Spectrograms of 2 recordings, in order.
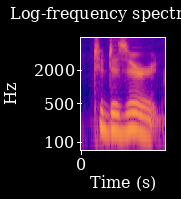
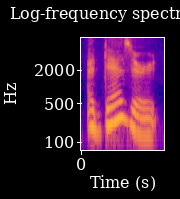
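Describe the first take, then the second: First: DeSERT, stressed on the second syllable. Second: DEsert, stressed on the first syllable. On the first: Teacher models verb "desert", second-syllable stress. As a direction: hit SERT in "desert". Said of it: "to the second syllable". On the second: Teacher models noun "desert", first-syllable stress. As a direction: hit DE in "desert". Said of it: "first syllable for nouns". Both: Shown as a demonstration.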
